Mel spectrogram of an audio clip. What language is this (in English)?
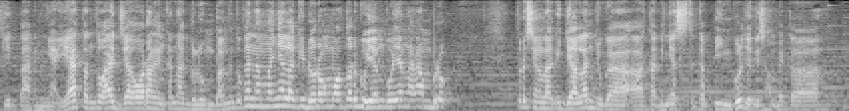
Indonesian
